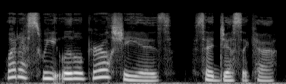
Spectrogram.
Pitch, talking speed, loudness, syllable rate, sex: 235 Hz, 190 wpm, -17 LUFS, 4.8 syllables/s, female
